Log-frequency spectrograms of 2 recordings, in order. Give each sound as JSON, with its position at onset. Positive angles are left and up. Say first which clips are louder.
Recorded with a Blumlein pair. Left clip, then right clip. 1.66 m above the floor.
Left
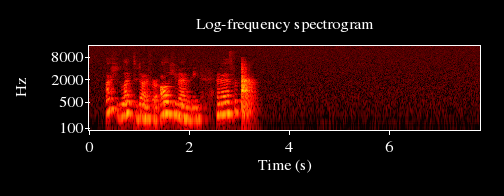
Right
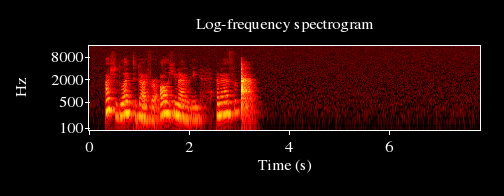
{"t": 0.3, "sound": "a woman speaking", "louder": "right 8 dB", "azimuth_deg": -40, "distance_m": 3.0}
{"t": 3.0, "sound": "a clap", "louder": "right 6 dB", "azimuth_deg": -30, "distance_m": 3.5}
